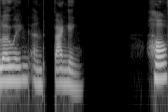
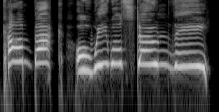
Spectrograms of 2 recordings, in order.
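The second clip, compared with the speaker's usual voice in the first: threatening shout; 14 semitones higher, 6 dB louder, slower than usual. Acted. Crowd threatening Messua.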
